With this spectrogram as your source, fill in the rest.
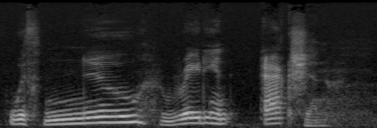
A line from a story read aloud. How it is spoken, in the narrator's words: repeated Charlotte slowly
